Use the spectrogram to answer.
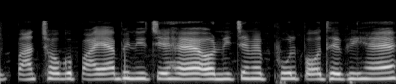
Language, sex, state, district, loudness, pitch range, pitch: Hindi, female, Jharkhand, Palamu, -15 LUFS, 245-265 Hz, 255 Hz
